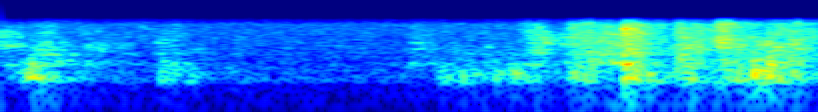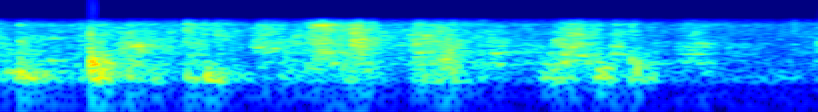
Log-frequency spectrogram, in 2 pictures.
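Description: Vizsla dog romping on a bed and carpet: after a short lull, about two seconds in, a run of irregular soft thumps and scuffles from its paws and body.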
